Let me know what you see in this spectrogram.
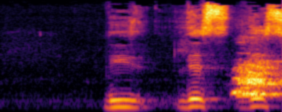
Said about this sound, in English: Our dogs are barking in the background. Don't mind them.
